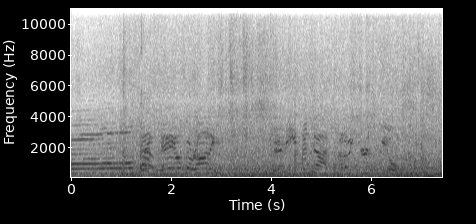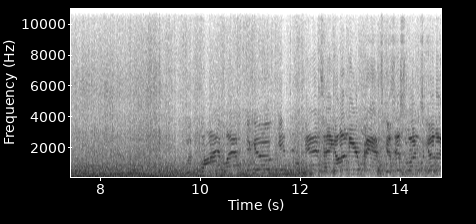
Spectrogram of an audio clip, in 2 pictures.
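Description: A pack of IMCA dirt-track modified race cars running at speed past the grandstand, their engines revving in a dense roar. One engine note climbs at the start. The heavy low rumble drops away about twelve seconds in as the pack moves on.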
